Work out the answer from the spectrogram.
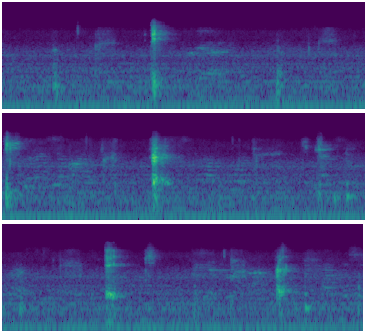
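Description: Brief, abrupt throat sounds recurring irregularly, about five in ten seconds, over a steady hum; a pattern of hiccups.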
